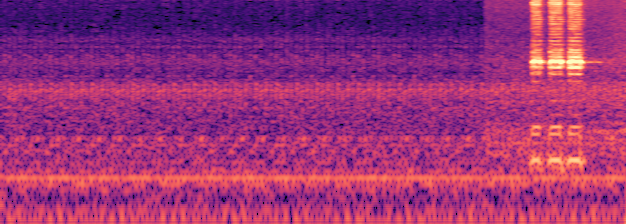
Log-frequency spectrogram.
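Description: A steady low hum, with three quick phone-camera shutter clicks in a row about four seconds in.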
